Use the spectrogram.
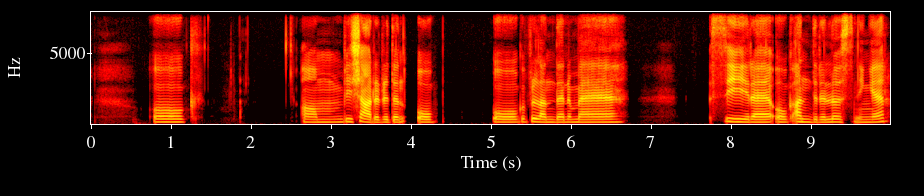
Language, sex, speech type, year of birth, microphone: Norwegian, female, spontaneous, 1989, Shure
